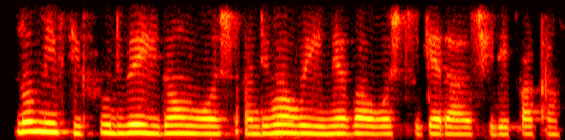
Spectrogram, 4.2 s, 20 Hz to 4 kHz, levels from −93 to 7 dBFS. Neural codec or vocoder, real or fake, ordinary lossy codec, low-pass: none; real; Opus, 32 kbps; 3.6 kHz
